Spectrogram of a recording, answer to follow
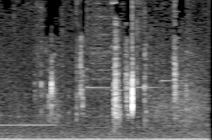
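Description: Car engine running, a steady low hum heard from inside the cabin, with a few faint clicks over it.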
